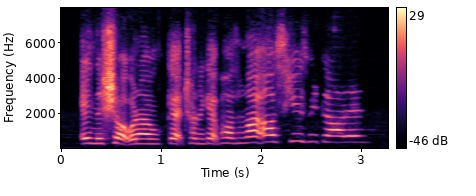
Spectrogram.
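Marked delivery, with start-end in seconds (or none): 2.1-3.0 put-on sweet, courteous, friendly and polite voice. Retelling how to squeeze past people in a shop: imitating own friendly politeness. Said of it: "I tend to be very friendly to people".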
